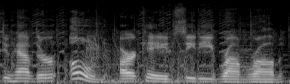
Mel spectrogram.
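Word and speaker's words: CD-ROM²: express my displeasure at the name CD romrom that's the pronunciation used in the original commercials so it's not like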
